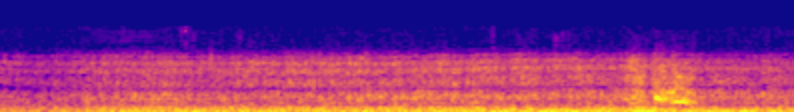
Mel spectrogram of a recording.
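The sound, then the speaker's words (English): A steady, heavy low roar of an airliner's engines, unbroken as the plane comes in to land at Don Mueang Airport in Bangkok, with a faint whine rising briefly near the end. “Ladies and gentlemen, we're coming in for a landing at Don Mueang Airport in Bangkok.”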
